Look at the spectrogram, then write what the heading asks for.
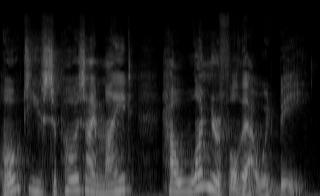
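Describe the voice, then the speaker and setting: A dreamy young fir tree from a storybook, voiced by a man. The pitch is raised and youthful. It speaks with naive, wistful earnestness. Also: huge pitch swings, moderate pace, a bit bright, husky, full character voice. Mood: hopeful wonder.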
